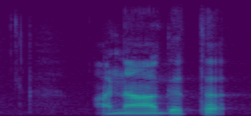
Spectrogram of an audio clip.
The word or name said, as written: anagata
